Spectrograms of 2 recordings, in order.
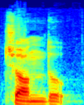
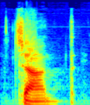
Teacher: নাসিক্য ধ্বনি দন্তন্যও বাদ পড়ল এবং চয়ের গায়ে লাগলো আনুনাসিক আকার। এভাবে চন্দ্র হয়ে উঠল চাঁদ।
